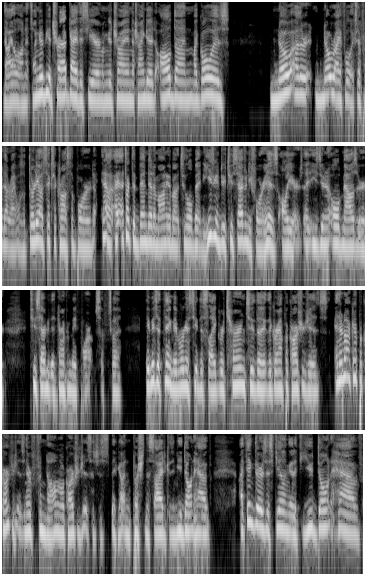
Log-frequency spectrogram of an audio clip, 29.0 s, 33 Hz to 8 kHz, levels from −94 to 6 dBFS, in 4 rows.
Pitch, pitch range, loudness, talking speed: 170 Hz, 155-190 Hz, -19 LUFS, 265 wpm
